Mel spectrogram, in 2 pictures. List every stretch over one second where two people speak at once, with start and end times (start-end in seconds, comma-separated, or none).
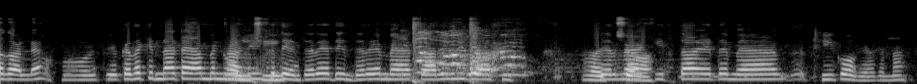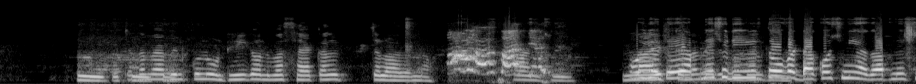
15.5-17.2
